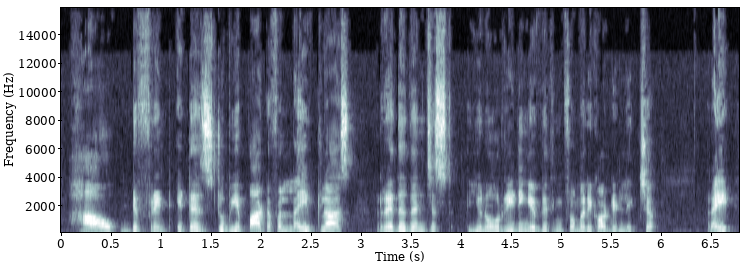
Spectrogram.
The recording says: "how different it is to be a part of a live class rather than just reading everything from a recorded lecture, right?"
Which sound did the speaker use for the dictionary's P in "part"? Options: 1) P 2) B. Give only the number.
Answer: 1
